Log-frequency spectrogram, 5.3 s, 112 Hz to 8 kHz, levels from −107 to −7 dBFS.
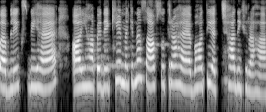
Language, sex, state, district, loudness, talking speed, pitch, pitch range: Hindi, female, Bihar, Bhagalpur, -19 LUFS, 190 wpm, 295 Hz, 275-320 Hz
